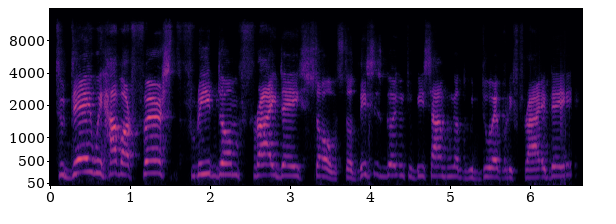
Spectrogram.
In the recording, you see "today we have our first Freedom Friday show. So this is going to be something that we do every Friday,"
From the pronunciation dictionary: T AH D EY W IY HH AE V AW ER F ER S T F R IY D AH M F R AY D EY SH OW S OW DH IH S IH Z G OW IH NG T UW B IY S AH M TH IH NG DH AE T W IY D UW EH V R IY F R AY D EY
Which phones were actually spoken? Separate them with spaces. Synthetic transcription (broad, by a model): T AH D EY W IY HH AE V AW ER F ER S T F R IY D AH M F R AY D EY S OW S OW DH IH S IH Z G OW IH NG T UW B IY S AH M TH IH NG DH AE T W IY D UW EH V R IY F R AY D EY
